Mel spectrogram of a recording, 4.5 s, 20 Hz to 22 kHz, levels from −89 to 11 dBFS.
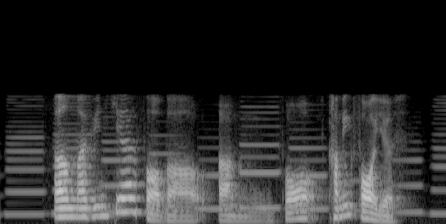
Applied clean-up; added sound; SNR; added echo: none; Wind instrument, woodwind instrument; 18 dB; none.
